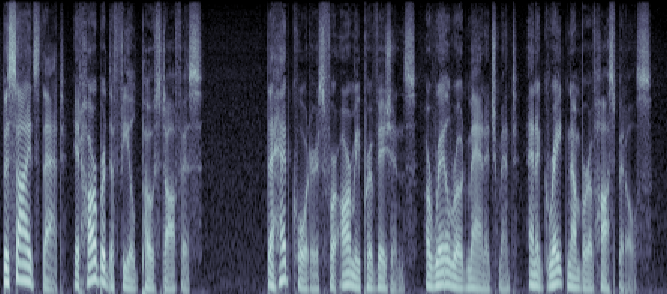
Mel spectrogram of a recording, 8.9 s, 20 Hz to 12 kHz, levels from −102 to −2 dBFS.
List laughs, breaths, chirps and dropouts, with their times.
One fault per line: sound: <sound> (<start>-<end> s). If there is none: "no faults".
no faults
